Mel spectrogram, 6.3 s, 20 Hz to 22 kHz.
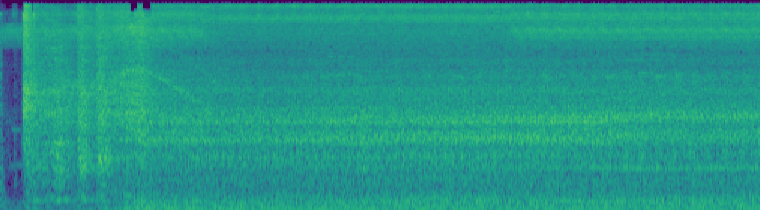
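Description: A 2020 Toyota Hilux 4x4 engine cranks briefly, catches and settles into a steady, close idle that continues to the end.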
